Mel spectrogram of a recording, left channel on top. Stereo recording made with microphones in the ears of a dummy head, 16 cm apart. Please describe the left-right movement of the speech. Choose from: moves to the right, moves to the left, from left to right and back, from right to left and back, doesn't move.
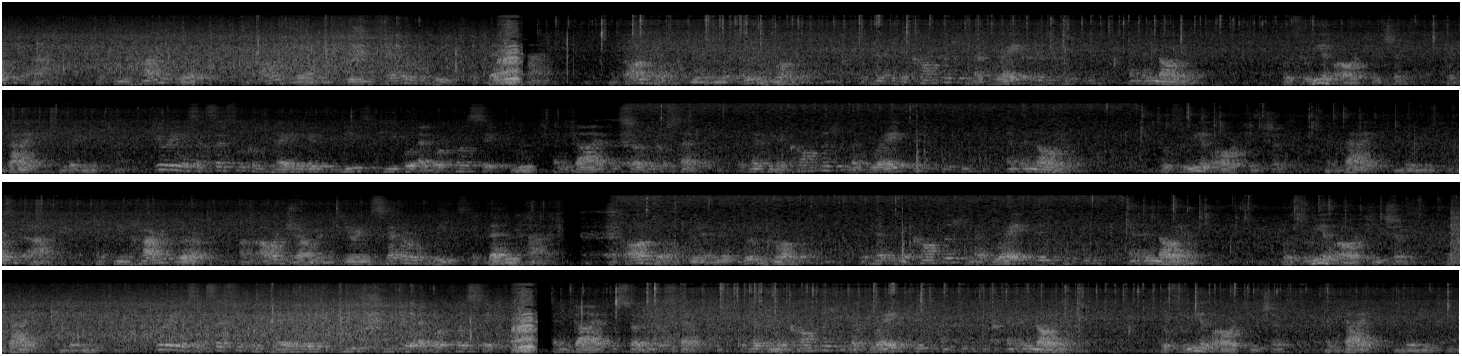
from right to left and back.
